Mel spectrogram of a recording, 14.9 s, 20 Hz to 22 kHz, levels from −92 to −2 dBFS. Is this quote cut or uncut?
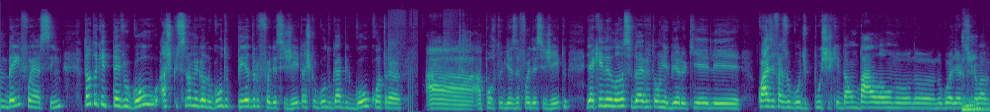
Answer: cut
